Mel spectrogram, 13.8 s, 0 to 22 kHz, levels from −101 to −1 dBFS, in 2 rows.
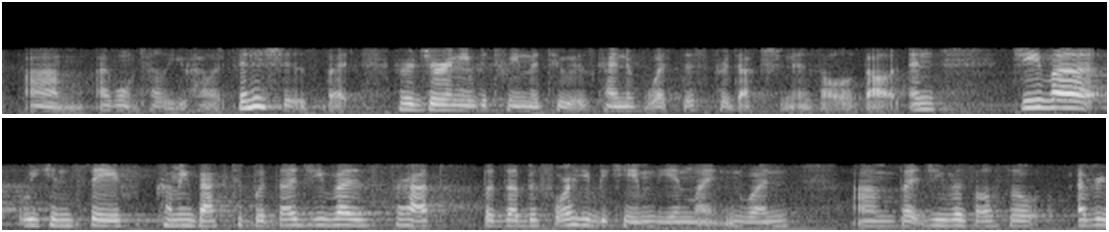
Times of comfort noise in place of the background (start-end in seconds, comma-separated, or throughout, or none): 0.00-0.14, 12.12-12.22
